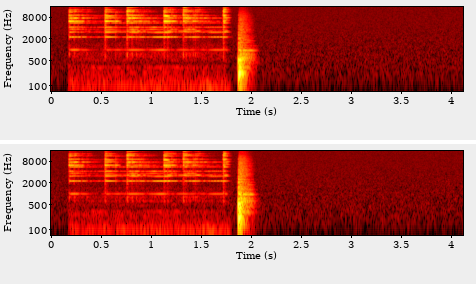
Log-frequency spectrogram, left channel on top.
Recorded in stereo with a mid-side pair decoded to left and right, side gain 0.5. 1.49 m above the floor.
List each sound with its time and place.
0.2 s a bell: 15° left, 1.1 m
1.9 s a snare drum: 50° right, 0.9 m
